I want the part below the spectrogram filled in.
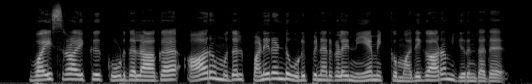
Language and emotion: Tamil, neutral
